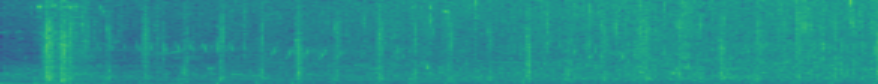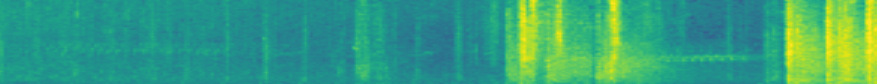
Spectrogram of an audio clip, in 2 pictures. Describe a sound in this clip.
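Video game footsteps run.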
